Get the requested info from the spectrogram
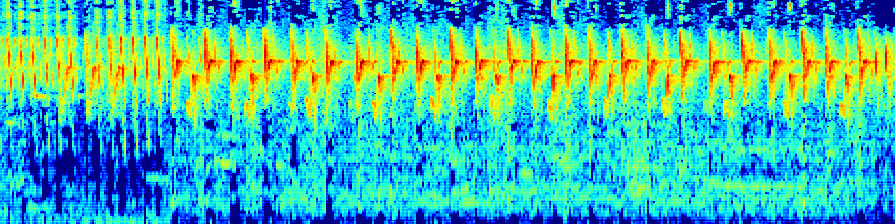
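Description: Mountain tailorbird singing a long, busy run of high, thin chirping notes, repeated nearly twice a second without a break, in an otherwise quiet setting.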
